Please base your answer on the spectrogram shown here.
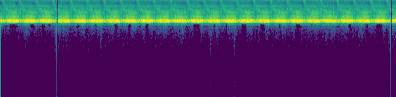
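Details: On a peaceful full-moon summer night in a farm meadow, crickets keep up an unbroken high trill, pulsed roughly four times a second, with two short breaks and nothing else audible.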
